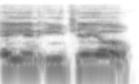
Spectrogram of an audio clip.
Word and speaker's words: Añejo: How do you pronounce that, Jose? Anejo.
